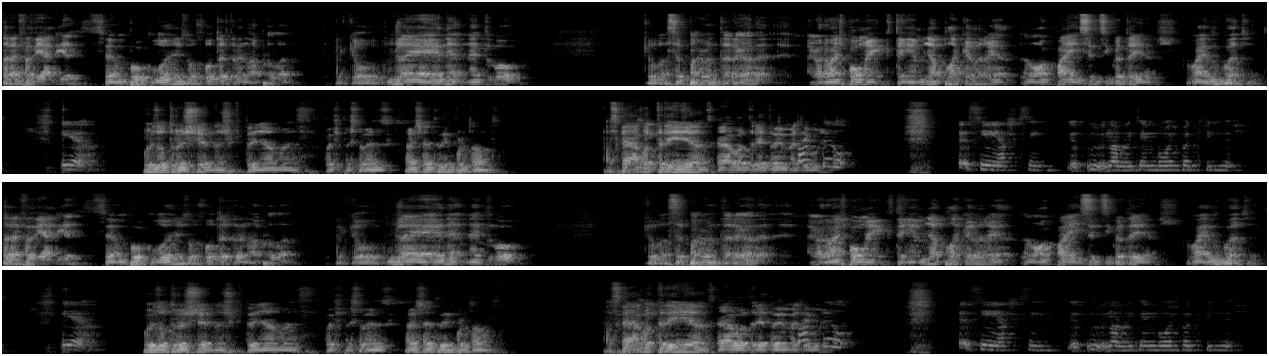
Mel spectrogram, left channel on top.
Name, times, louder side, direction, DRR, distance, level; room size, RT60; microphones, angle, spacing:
voice 1, 0.0-2.9 3.5-5.2 5.7-5.9 6.4-12.5 13.0-13.1 14.1-17.5 18.7-20.8 21.7-21.9, left 1 dB, 55° left, 2 dB, 5.4 m, -30 dB
voice 2, 13.2-13.6 19.1-19.6 20.4-21.1 22.2-25.1, left 2 dB, 90° left, 1 dB, 1.3 m, -40 dB
19.0 x 6.9 x 2.6 m, 0.36 s
head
